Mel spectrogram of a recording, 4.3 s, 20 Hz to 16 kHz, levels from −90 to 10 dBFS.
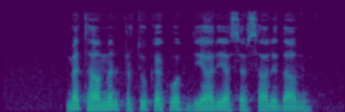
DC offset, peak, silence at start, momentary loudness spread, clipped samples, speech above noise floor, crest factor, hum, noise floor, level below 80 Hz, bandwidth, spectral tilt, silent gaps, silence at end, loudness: under 0.1%; -16 dBFS; 0.8 s; 8 LU; under 0.1%; 41 dB; 20 dB; none; -75 dBFS; -64 dBFS; 11.5 kHz; -6 dB/octave; none; 0.45 s; -34 LUFS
